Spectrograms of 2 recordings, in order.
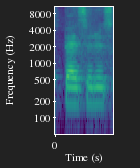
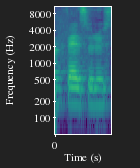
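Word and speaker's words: Vessalius: Pandora Hearts tells the story of Oz Bezerus, or Vezerus depending on what pronunciation you use.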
